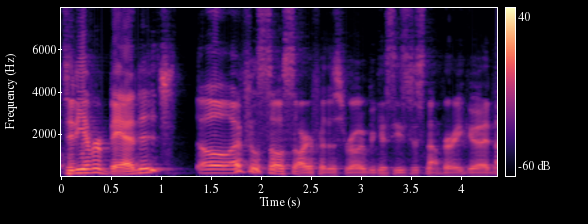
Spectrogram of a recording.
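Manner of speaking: normal talking voice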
